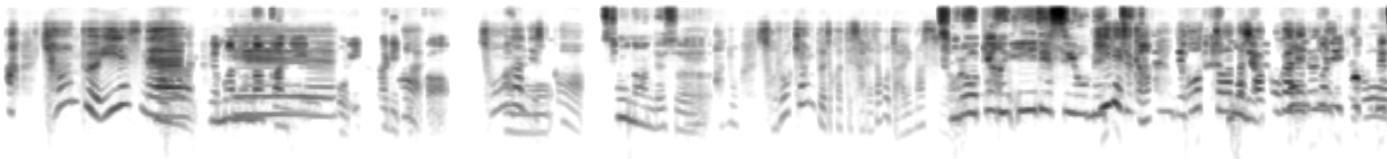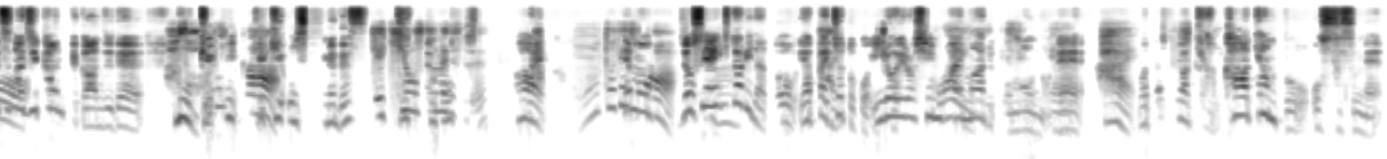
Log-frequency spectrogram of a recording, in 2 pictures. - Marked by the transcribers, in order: distorted speech
- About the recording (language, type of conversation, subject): Japanese, unstructured, 自分だけの特別な時間を、どのように作っていますか？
